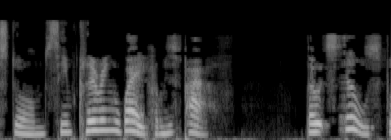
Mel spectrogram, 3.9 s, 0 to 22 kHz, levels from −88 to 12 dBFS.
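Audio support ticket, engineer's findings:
Adaptive stream at a lower bitrate, 0.89 s to end: sudden gapless quality drop, nothing above 7.6 kHz, more codec artefacts; fits a player switch to a 16 kbit/s rendition.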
